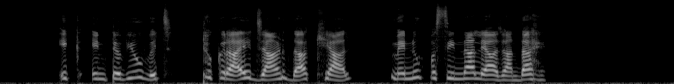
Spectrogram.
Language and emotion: Punjabi, fearful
